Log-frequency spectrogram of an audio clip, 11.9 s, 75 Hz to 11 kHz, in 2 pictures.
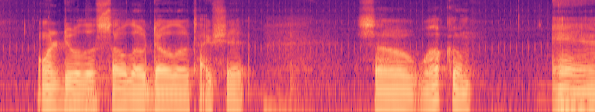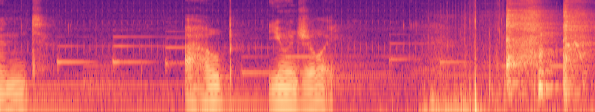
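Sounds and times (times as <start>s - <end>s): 
speech: 0.4s - 2.6s, 3.6s - 4.8s, 5.5s - 6.5s, 7.8s - 9.4s
person coughing chesty coughs: 11.0s - 11.9s.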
